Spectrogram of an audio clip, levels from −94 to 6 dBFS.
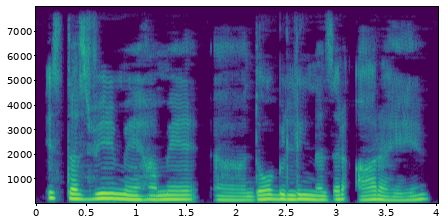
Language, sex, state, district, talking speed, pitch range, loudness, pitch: Hindi, female, Arunachal Pradesh, Lower Dibang Valley, 150 wpm, 160-180 Hz, -15 LUFS, 170 Hz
